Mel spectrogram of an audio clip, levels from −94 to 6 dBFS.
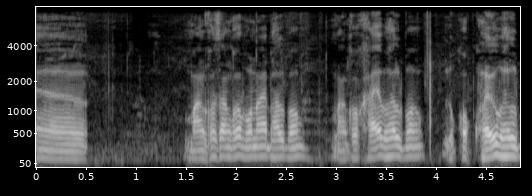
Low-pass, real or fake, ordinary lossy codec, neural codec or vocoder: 7.2 kHz; fake; none; codec, 16 kHz, 16 kbps, FreqCodec, larger model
